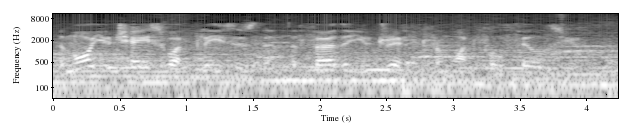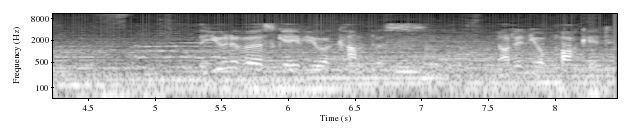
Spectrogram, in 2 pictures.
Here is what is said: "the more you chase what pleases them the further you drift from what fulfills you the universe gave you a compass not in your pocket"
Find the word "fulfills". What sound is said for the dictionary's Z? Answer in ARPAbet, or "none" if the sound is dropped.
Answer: Z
